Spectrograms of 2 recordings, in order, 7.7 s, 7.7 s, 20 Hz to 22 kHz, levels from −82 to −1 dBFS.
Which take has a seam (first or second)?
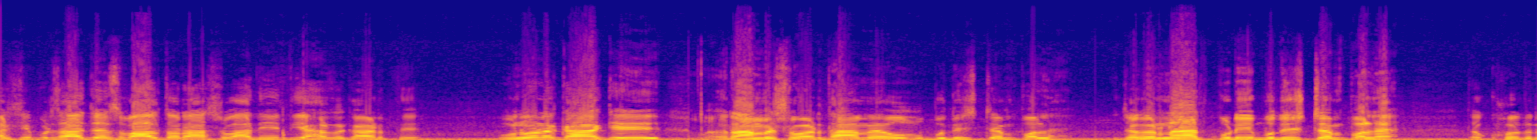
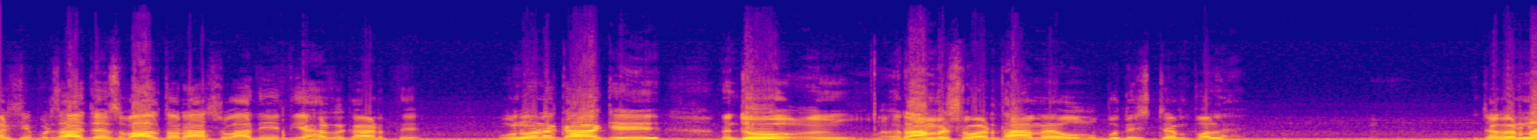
first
